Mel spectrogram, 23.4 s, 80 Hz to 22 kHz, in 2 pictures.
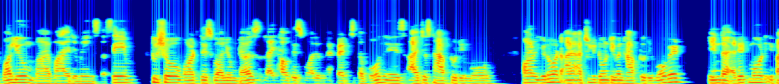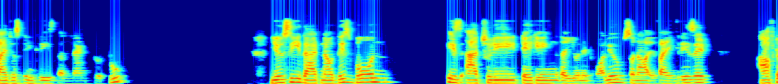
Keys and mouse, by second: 9.7 shift+middle drag, 10.5 Tab, 11.1 middle click, 12.0-13.6 drag, 14.5 Tab, 16.0 shift+middle click, 21.3-23.3 drag.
